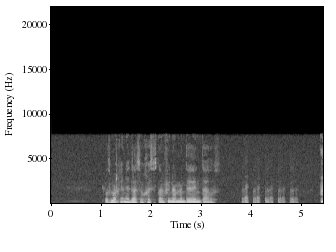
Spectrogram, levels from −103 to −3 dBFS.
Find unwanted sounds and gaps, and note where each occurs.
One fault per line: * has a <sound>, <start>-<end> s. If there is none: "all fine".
* has a laugh, 3.8-5.0 s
